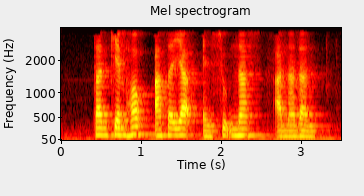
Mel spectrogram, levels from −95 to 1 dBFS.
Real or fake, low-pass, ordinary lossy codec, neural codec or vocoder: real; 3.6 kHz; MP3, 32 kbps; none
